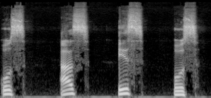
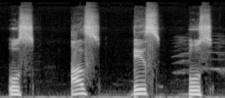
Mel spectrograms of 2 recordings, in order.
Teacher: سیٹی کی آواز سین میں نمایاں کریں گے، آواز باریک ہوگی، اور صاد میں بھی سیٹی کی آواز ہوگی لیکن آواز پر ہوگی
